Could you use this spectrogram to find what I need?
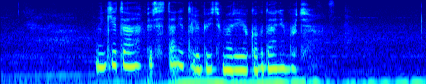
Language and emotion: Russian, sad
